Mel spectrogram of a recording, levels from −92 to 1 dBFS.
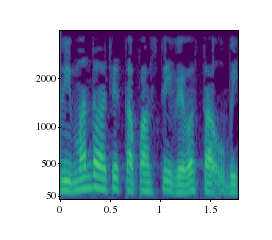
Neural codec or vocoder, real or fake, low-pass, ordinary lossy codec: vocoder, 44.1 kHz, 80 mel bands, Vocos; fake; 3.6 kHz; none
